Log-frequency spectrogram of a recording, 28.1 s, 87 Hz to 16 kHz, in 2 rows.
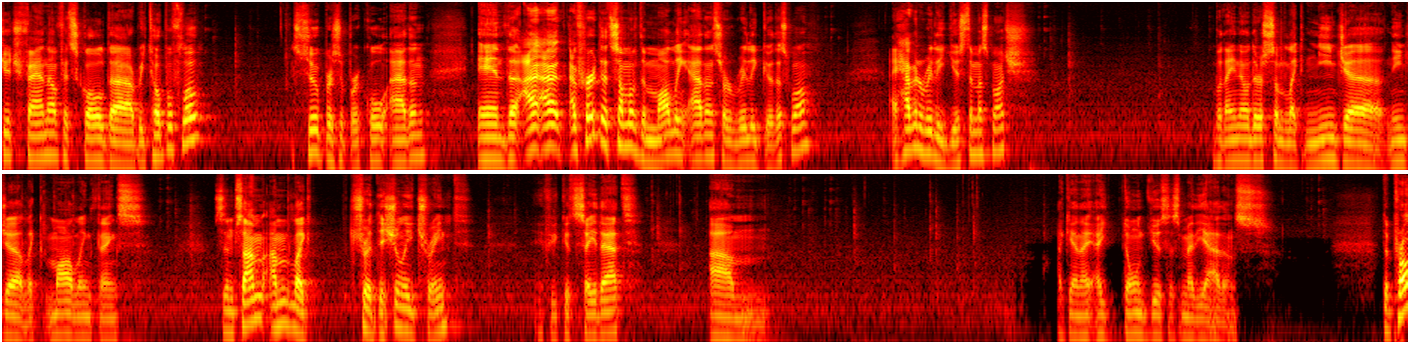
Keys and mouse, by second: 0.1 y, 1.5 click, 2.0 middle click, 2.6 shift+middle click, 3.0 middle click, 3.7 shift+middle click, 4.3 middle click, 5.2 shift+middle click, 5.7 middle click, 6.0 shift+middle click, 6.8 shift+middle click, 8.6 g, 8.9 y, 10.0 click, 10.3 middle click, 12.1 g, 12.4 y, 13.2 click, 15.2 click, 15.7 middle click, 16.2 shift+middle click, 16.7 middle click, 17.5 middle click, 18.6 middle click, 19.2 shift+middle click, 19.6 middle click, 20.3 shift+middle click, 21.6 click, 22.2 middle click, 23.1 shift+middle click, 23.5 middle click, 24.6 shift+middle click, 26.7 click.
